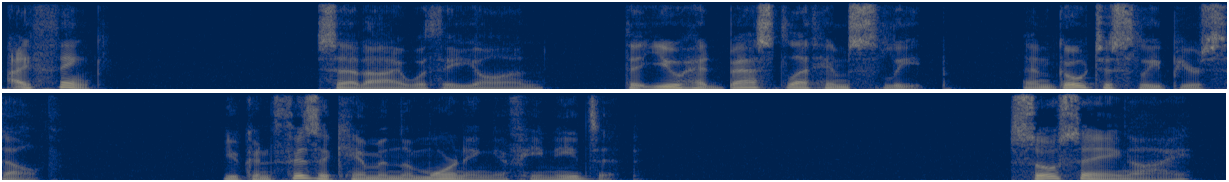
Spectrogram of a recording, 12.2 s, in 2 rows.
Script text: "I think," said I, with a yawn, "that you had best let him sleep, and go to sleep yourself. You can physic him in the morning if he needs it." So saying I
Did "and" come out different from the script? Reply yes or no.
no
